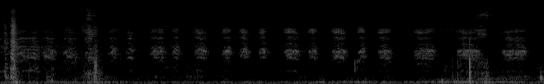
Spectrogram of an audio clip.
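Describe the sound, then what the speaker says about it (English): Chickens cluck and squawk faintly outdoors in a quiet, repeated pattern of short calls over low background hum. "now we can hear the chickens and the wind chime"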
